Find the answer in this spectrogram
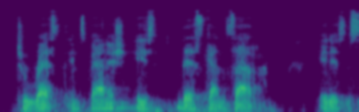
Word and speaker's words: descansar: rest because she's tired desk in Kansas sounds a little bit like the Spanish word for to rest Des desk in Kansas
